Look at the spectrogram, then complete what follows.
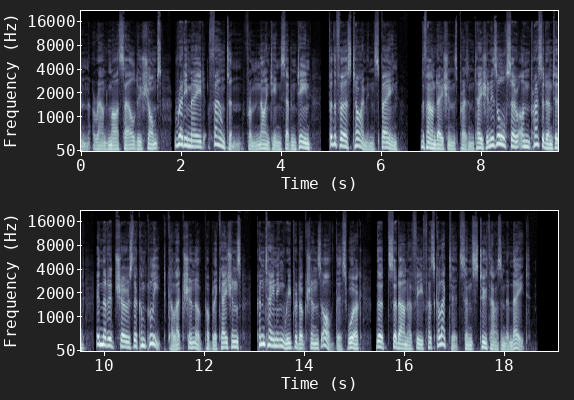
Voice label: voiceover narrative audioguide art exhibition; sadanne afif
